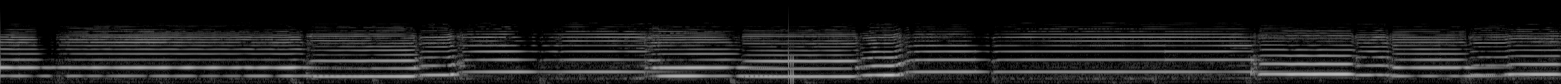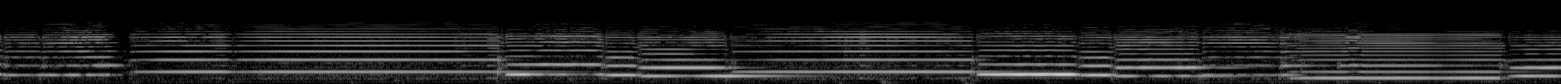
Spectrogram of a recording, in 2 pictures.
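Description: Solo violin playing a slow étude in long sustained bowed notes, with some notes joined by slides as the left hand shifts.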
